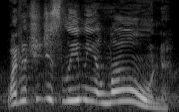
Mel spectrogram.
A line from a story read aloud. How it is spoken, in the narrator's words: screamed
